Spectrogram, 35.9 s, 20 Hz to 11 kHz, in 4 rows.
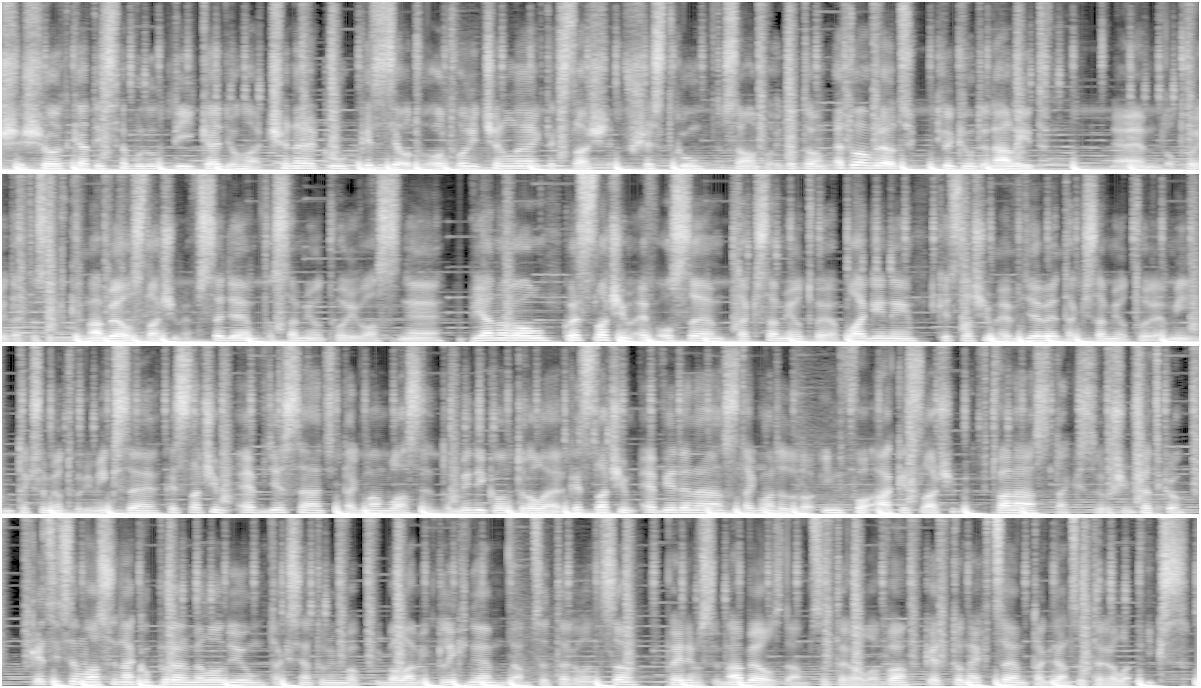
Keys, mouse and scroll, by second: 4.6 F6, 10.0 F7, 12.4 ctrl+scroll down 10, 13.8 F8, 13.8 F8, 15.6-16.5 typing, 19.6 F10, 22.5 F11, 25.3 F12, 30.9 ctrl+c, 32.9 ctrl+v, 35.0 ctrl+x.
